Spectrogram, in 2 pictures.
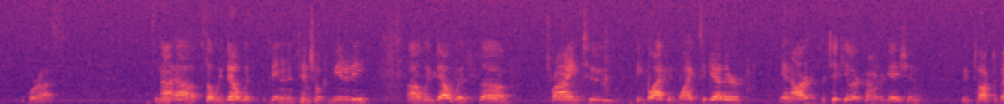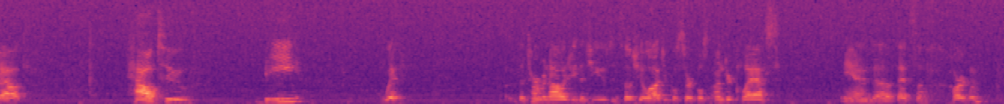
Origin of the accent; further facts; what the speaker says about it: Chicago, Illinois, United States; We're coming out, we are from Chicago.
